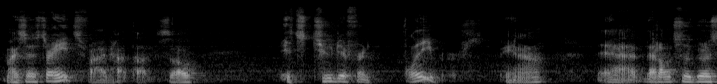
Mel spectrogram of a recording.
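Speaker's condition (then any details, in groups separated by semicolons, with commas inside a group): Multiple sclerosis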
